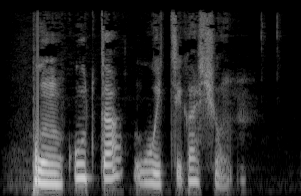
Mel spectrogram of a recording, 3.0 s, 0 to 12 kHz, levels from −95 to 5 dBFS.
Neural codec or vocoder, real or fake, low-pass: none; real; 9.9 kHz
